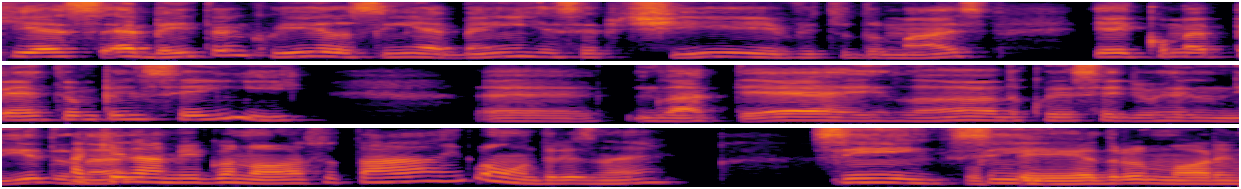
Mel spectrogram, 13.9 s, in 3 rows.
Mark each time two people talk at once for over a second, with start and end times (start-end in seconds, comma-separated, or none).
none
